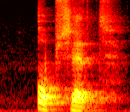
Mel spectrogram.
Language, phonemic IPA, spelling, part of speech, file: Dutch, /ˈɔpsɛt/, opzet, noun / verb, Nl-opzet.ogg
- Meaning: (noun) 1. design, plan (concept) 2. intention, intent; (verb) first/second/third-person singular dependent-clause present indicative of opzetten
